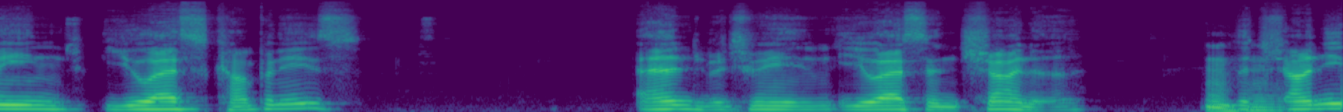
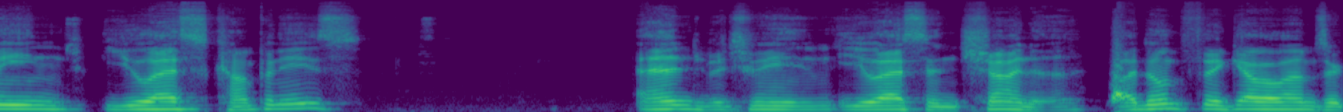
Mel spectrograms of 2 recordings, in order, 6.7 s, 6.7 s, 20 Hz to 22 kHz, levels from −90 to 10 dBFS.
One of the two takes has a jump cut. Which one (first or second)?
second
